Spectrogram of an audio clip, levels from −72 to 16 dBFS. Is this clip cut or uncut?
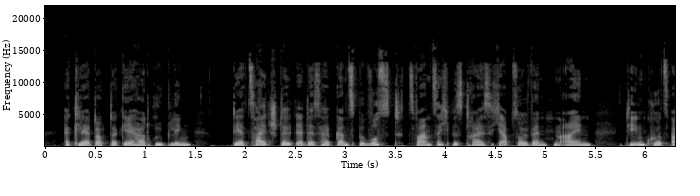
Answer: cut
